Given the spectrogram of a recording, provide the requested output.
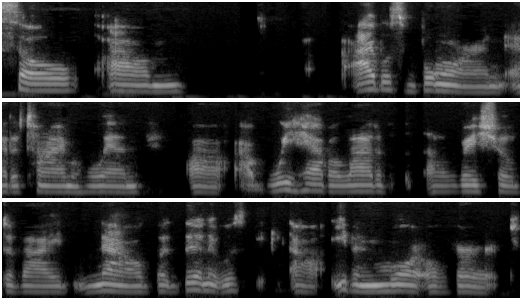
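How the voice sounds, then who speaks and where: A woman's very deep, low-pitched voice at a very slow pace, with fairly even intonation and long, frequent pauses. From US, military bases. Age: 60s. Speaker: author and keynote speaker. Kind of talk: interview storytelling. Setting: radio show, pre-recorded. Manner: halting, many fillers.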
